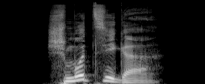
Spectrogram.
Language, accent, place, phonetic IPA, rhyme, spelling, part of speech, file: German, Germany, Berlin, [ˈʃmʊt͡sɪɡɐ], -ʊt͡sɪɡɐ, schmutziger, adjective, De-schmutziger.ogg
- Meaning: 1. comparative degree of schmutzig 2. inflection of schmutzig: strong/mixed nominative masculine singular 3. inflection of schmutzig: strong genitive/dative feminine singular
